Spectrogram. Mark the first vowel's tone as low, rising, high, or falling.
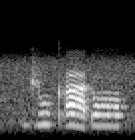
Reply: high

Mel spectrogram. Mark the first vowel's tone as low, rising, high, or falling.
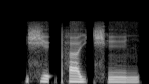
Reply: high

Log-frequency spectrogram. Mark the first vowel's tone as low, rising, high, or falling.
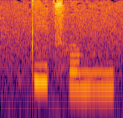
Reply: high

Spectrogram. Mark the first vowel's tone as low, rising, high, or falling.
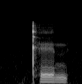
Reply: low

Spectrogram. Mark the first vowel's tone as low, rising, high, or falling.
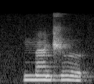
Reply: high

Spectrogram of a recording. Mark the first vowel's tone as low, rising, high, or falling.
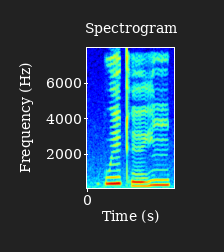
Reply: high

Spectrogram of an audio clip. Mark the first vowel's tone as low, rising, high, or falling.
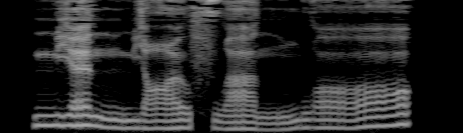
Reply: falling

